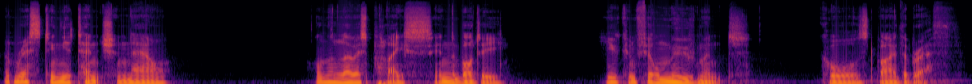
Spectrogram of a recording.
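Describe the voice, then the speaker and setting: Super deep male voice doing guided meditation, slow soothing phrases w pauses, really dry sound. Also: no echo. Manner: calm, unhurried, soothing instruction in short phrases with pauses. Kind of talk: guided body scan meditation.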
